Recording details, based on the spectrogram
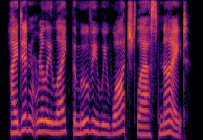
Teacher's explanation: What words did you hear most clearly? Most likely, you caught didn't, like, movie, watched, and night.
